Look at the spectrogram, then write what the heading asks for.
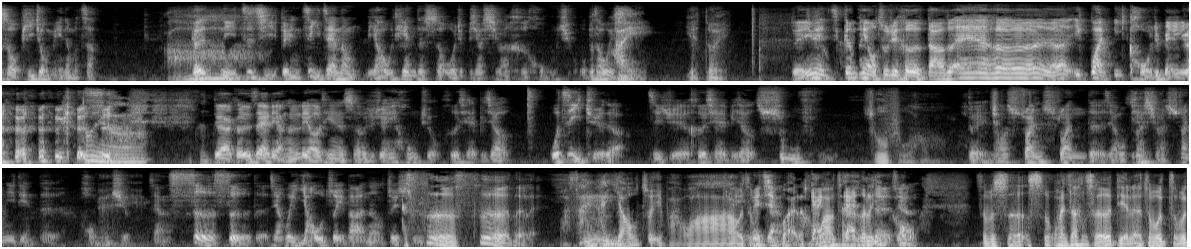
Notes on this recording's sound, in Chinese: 音質太差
